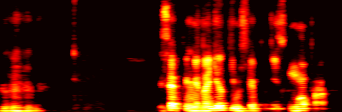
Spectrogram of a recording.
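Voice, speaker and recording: A man's voice: mid-range voice, fairly even intonation, normal speed, fairly bright tone. A young man from Indonesia, speaking earnestly as an interview guest and often addressing the host respectfully. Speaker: guest sharing his business story. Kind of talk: emotional interview talk.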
